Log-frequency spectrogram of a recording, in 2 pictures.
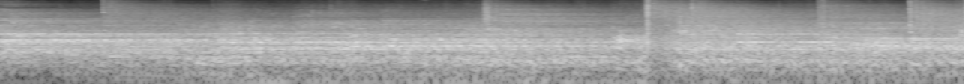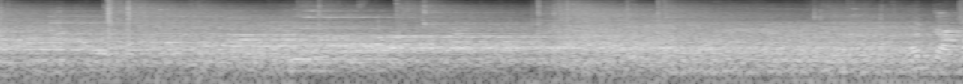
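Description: Badminton rackets hitting a shuttlecock in a rally, a few sharp smacks a second or two apart. Under them runs a constant hubbub of many voices, echoing in a large sports hall.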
